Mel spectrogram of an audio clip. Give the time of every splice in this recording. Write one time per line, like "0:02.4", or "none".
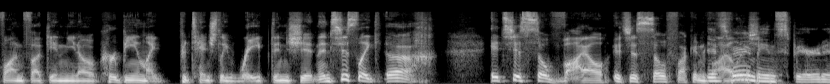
none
